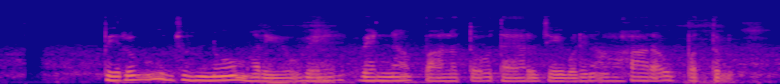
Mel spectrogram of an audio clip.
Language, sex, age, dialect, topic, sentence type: Telugu, female, 25-30, Central/Coastal, agriculture, statement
